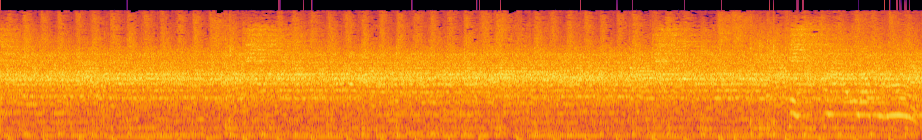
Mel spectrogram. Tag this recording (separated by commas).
Yell, Punk rock, Music, Heavy metal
